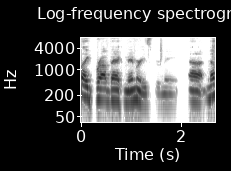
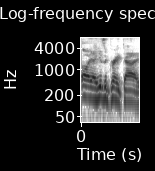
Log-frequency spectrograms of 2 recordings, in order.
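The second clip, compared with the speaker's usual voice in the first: plain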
